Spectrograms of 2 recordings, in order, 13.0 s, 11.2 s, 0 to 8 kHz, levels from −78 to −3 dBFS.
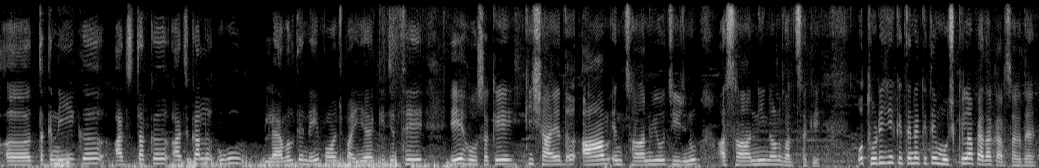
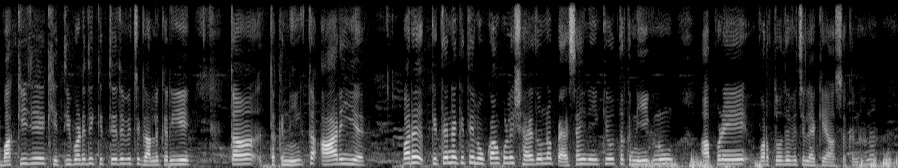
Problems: background sounds at intervals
